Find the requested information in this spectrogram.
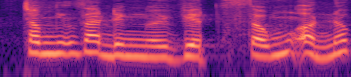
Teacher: sometimes she has these rising tones that make it sound soft. But that softness is slightly removed when she does glottal stops and blocks, which kind of removes points a little bit from me when it comes to the beauty of the language.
